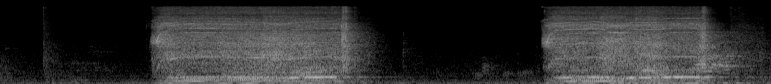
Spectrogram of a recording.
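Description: Cordless drill-driver running under load into a particleboard floor sheet, in two runs of about two seconds each.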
